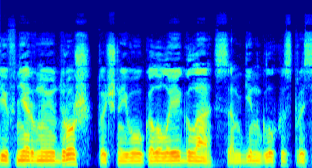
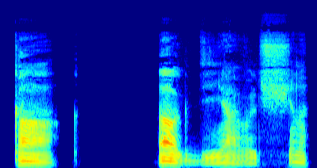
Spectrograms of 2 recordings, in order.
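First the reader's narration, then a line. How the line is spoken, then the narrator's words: Muttering. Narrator (Russian): пробормотал Тагильский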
